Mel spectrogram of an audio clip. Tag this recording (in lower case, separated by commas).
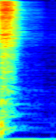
cymbal, percussion, music, musical instrument, hi-hat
